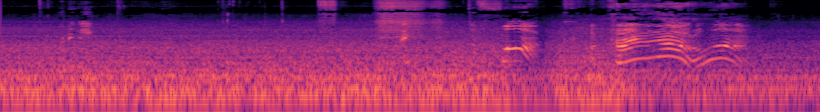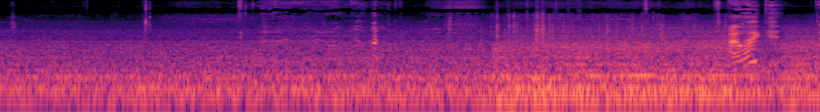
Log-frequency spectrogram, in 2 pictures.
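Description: Steady low rumble of a car's engine and road noise heard inside the cabin, with a brief hummed vocal sound about five seconds in.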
